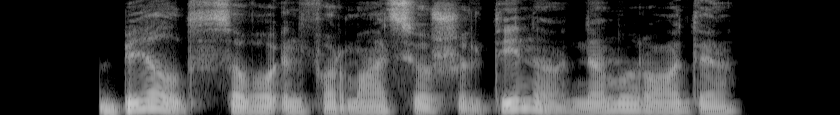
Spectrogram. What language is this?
Lithuanian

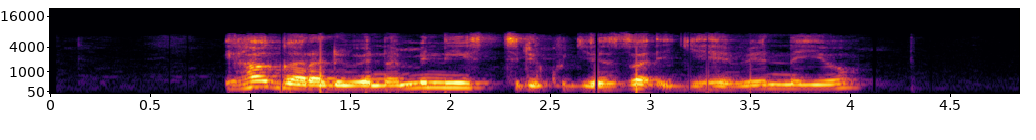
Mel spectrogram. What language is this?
Kinyarwanda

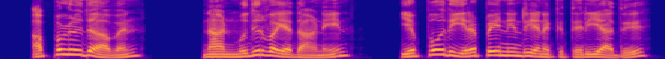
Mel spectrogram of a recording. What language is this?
Tamil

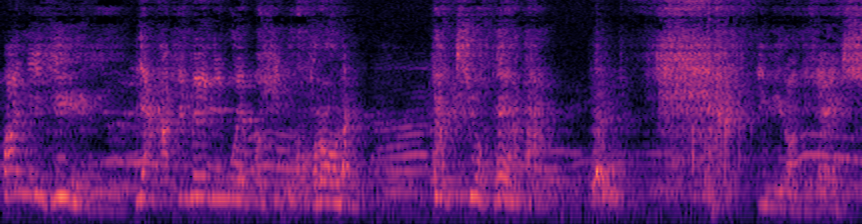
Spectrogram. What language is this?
Greek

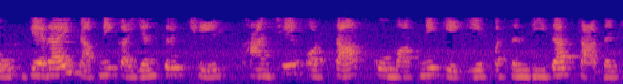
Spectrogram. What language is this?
Hindi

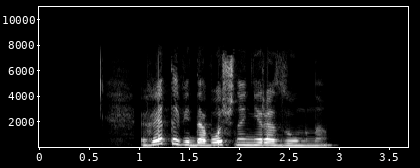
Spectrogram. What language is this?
Belarusian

